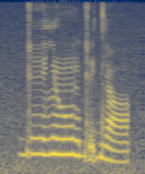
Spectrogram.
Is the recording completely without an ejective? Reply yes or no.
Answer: yes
